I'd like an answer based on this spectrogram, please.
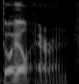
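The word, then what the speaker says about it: Dáil Éireann: They called it Doll Aaron, pronounced Doyle Aaron, which just means the Assembly of Ireland.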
